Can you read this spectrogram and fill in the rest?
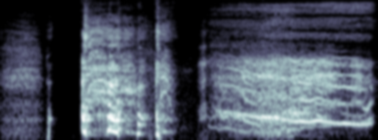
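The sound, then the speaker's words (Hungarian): Harsh coughing from sick lungs after an illness: a short hack, then a rough, rattling burst, followed by a long wheezy, crackling breath that rasps on for nearly two seconds. No one speaks. “ilyen furcsa, furcsa hangja a tüdőmnek azóta”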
